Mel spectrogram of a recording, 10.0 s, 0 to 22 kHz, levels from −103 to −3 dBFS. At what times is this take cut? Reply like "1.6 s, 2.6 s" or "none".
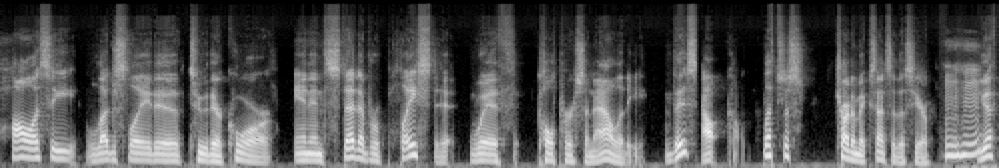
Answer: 1.8 s, 4.6 s, 5.6 s, 6.9 s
